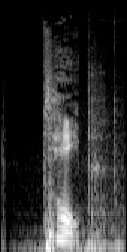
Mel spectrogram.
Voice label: "tape", english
